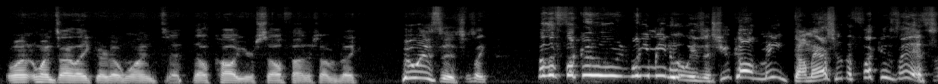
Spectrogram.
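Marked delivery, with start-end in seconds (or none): 4.0-4.7 high, innocent "Who is this?"; mock caller question. Caller on the phone asking "Who is this?" in a high innocent voice. 5.4-9.3 high, loud outraged yell at the caller; mock furious reply. Man answering a scam call, hammed-up furious yell at the caller.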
